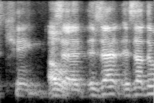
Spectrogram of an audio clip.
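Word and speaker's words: Qing: album right now uh king is on the way but it's spelt q-i-n-g um so that's that's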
